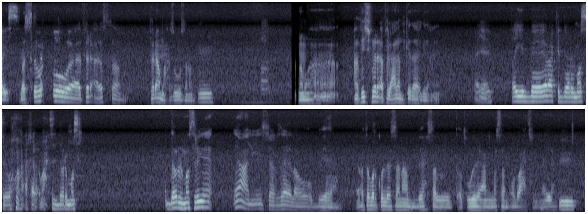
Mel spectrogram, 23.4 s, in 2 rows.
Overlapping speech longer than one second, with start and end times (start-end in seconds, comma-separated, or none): none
